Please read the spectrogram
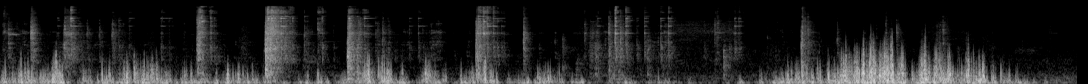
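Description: Knocks, clicks and clatter from someone climbing up to a wall floodlight, with rustling that grows louder from about eight seconds in.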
